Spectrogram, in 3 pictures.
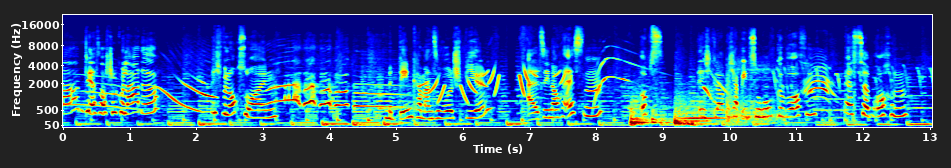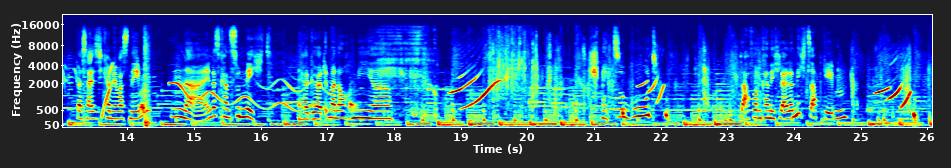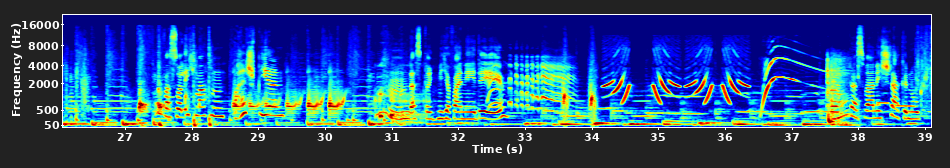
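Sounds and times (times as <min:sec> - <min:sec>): upbeat children's music: 0:00.0 - 0:39.0
rising whistle sound effect: 0:01.4 - 0:02.3, 0:05.5 - 0:08.8, 0:18.8 - 0:19.7, 0:34.2 - 0:37.6
background music with beat: 0:08.1 - 0:12.2, 0:24.8 - 0:28.8, 0:29.4 - 0:31.2
cartoon boing sound effects: 0:28.6 - 0:31.3, 0:34.1 - 0:37.9.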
